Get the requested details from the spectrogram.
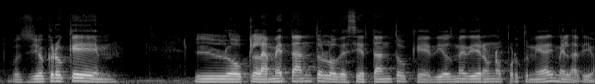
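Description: Intonation from this man is monotone and flat. He speaks at a moderate pace and a medium pitch. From Mexico, Michoacán (Paracho). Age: 40s. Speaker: financial educator and entrepreneur. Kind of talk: interview. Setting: office.

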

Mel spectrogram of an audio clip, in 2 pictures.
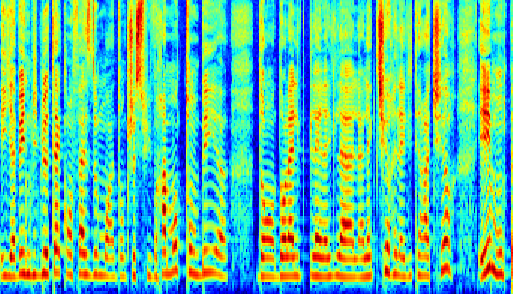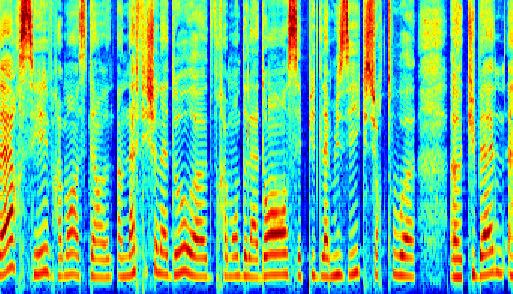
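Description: Dry and close with no echo, a woman's fairly high-pitched voice has a dark, mellow tone, a moderate pace and a monotone, flat intonation. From Cameroon. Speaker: artist, photographer. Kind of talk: casual interview.

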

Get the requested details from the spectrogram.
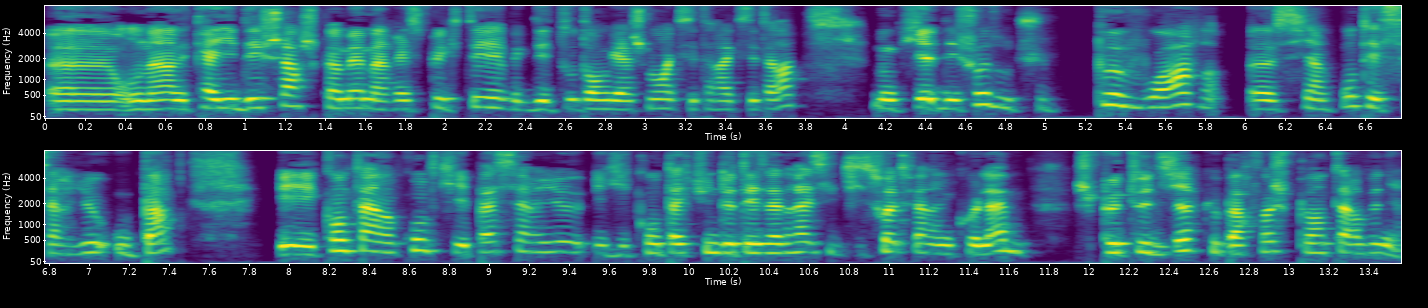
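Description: Speaking at a very fast pace, a woman keeps a medium pitch with ordinary pitch variation in a dry, close sound with no echo. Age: 30s. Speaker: food and travel content creator. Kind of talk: casual chat. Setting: Instagram live video call.

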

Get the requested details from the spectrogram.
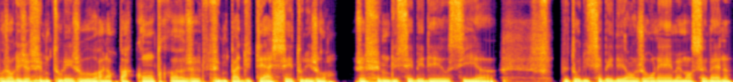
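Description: Dark, mellow tone at a fairly slow pace, with ordinary pitch variation, very even loudness and a dry, close sound with no echo. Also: man, very deep, low pitch for a man. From Paris region, eastern suburbs (Seine-et-Marne). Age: 30s. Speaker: former cannabis dealer. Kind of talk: interview.

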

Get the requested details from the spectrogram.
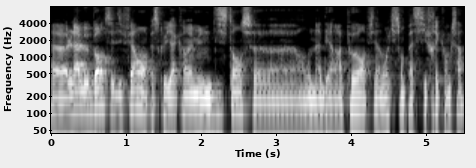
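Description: Hardly pausing at all, a man speaks at a fairly quick pace with a very deep, low pitch and ordinary pitch variation. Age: 40s. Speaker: tech company founder. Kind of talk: interview. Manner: hesitant, many fillers.

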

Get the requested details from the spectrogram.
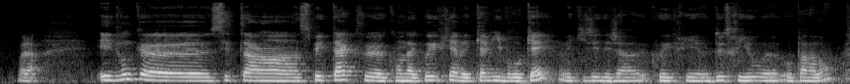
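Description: A woman speaks at a fairly slow pace, her pitch fairly low and her intonation fairly even. Audible room echo and noticeable background noise surround her voice. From Brittany, France (village near Rennes). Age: 30s. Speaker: actress and playwright. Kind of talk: interview.

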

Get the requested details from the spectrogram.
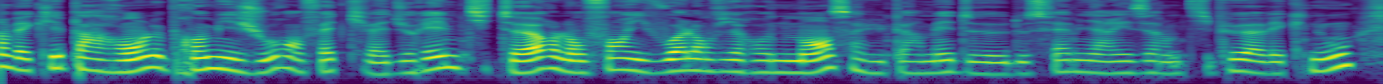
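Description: Recorded very cleanly against a silent background, a woman speaks in a very deep, low pitch with a dry, close sound and no echo. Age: 30s. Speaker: early childhood educator. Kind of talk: interview. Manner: halting.

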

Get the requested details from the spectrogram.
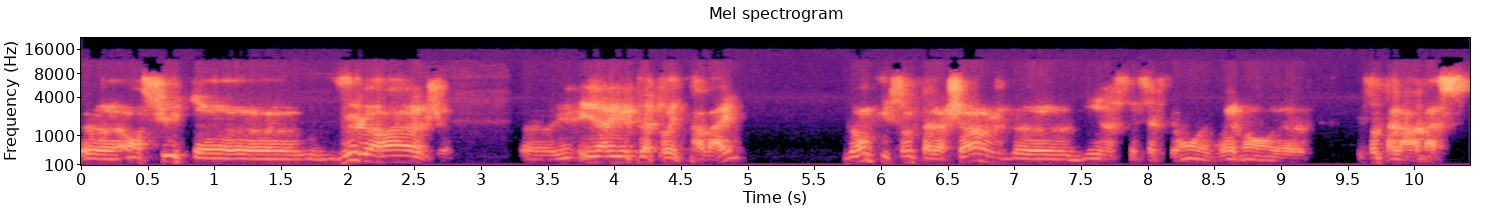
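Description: A man's medium-pitched voice with lively intonation, at a very slow pace with long, frequent pauses. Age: 70s. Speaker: retired expatriate. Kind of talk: radio discussion. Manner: halting.

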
